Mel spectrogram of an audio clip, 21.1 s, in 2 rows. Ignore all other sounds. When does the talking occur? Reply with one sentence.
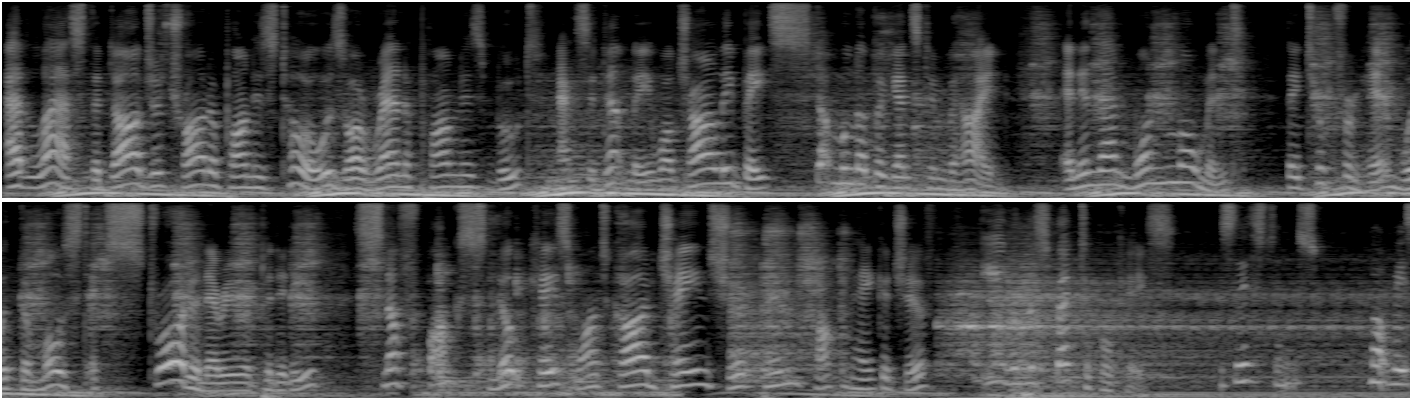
The talking can be heard from 0.0 to 21.0 s.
